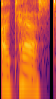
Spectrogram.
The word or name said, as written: attest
